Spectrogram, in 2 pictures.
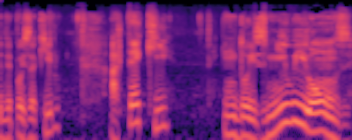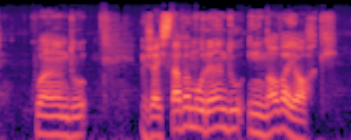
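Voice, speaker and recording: Fairly high for a man, his dark, mellow voice carries lively intonation. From Florianópolis, Santa Catarina, southern Brazil. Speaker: health coach, podcast host. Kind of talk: solo podcast monologue, personal story. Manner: animated, enthusiastic.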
